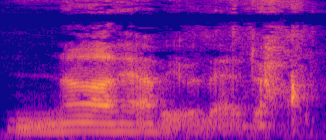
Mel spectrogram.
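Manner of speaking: usual speaking voice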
